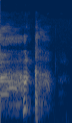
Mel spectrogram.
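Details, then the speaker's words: Adult woman with a cold gives a brief, harsh cough in about two bursts, barking like a child's croup; barking cough from a cold. "is deathly ill and let me just say not deathly ill I just have like cough that sounds like like you know when your kid has croup that kind of is like how my cough sounds"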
